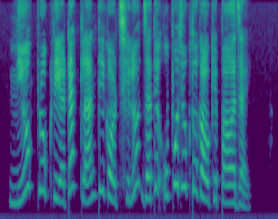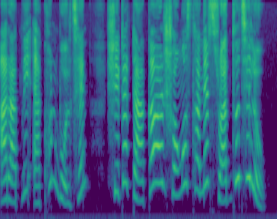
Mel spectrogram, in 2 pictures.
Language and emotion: Bengali, angry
